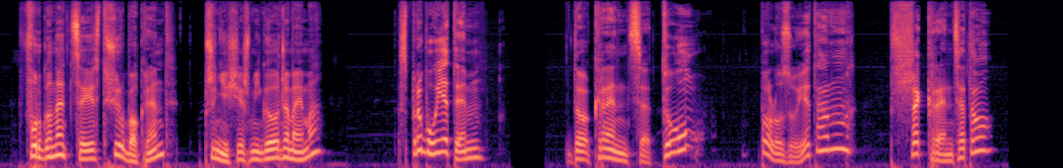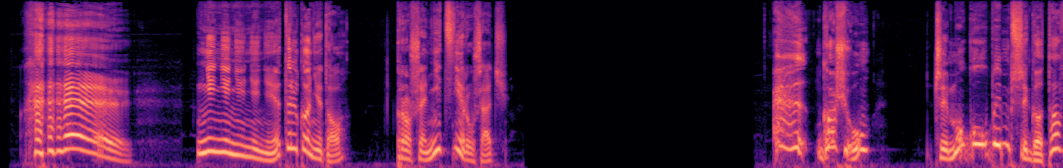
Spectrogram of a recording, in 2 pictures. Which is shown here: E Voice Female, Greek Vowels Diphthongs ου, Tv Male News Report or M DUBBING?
M DUBBING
